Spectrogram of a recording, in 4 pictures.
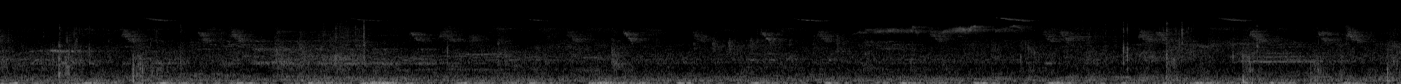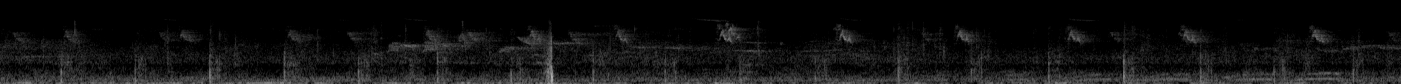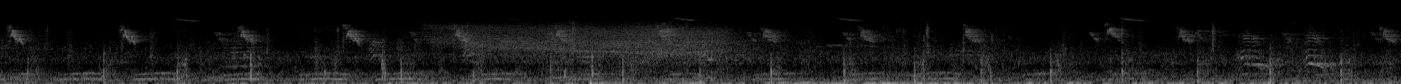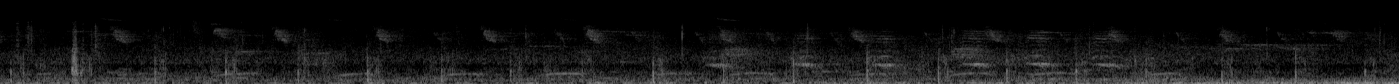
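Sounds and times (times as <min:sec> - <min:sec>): small birds chirping: 0:00.0 - 0:56.0
low cooing: 0:24.1 - 0:39.8, 0:44.3 - 0:54.8.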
